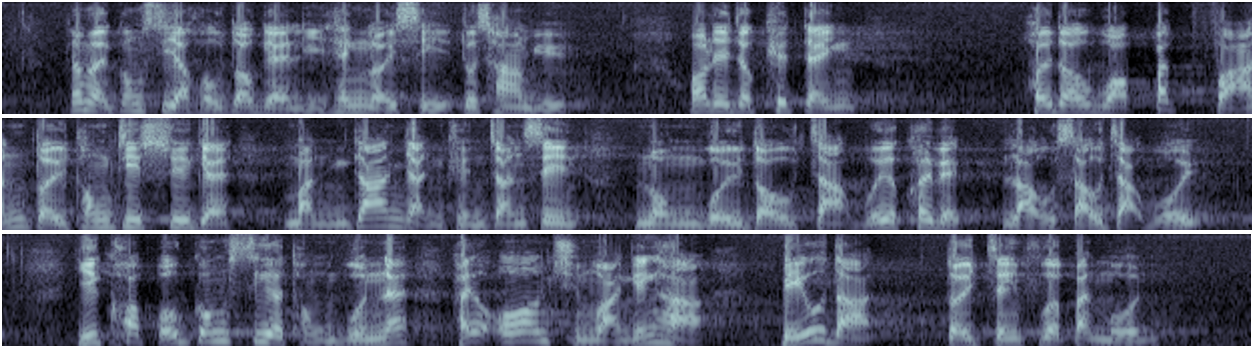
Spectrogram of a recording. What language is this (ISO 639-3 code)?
yue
